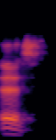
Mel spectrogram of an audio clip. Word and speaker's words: est: Il est. Il est. Okay. That the S is not pronounced. Il est.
